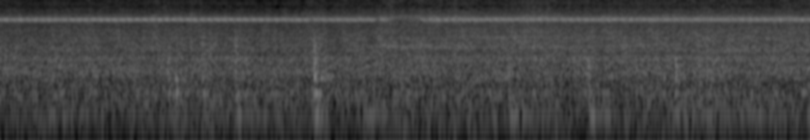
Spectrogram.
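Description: Chicken pieces sizzling as they fry in a nonstick pan, stirred with a spatula with a few soft scrapes, over a steady high-pitched whine.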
